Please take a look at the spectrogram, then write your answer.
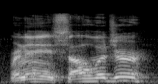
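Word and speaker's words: Renée Zellweger: year so far Judy yeah what's her name Renae salvager and that's how you pronounce it I liked it I thought it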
